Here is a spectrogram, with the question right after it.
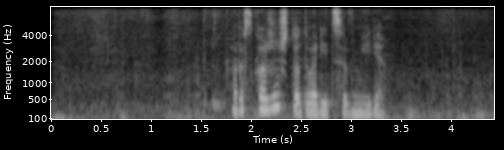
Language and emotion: Russian, neutral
